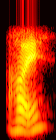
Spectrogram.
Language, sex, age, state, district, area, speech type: Assamese, female, 30-45, Assam, Sonitpur, urban, conversation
